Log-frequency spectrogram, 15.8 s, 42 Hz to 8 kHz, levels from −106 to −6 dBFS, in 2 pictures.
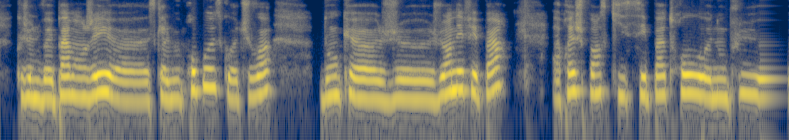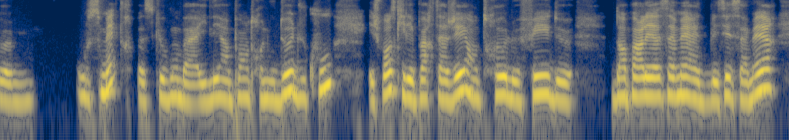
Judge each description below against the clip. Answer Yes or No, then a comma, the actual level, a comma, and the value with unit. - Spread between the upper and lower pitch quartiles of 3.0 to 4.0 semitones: Yes, average, 3.7 semitones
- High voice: Yes, high, 210 Hz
